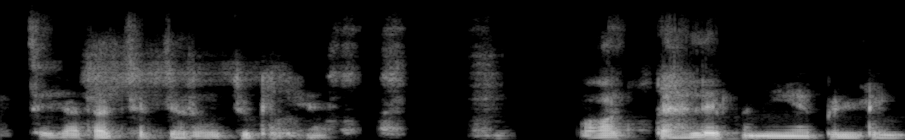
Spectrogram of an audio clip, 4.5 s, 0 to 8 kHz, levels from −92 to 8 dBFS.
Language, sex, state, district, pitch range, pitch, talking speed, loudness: Hindi, male, Bihar, Saharsa, 85-95 Hz, 90 Hz, 120 wpm, -22 LUFS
